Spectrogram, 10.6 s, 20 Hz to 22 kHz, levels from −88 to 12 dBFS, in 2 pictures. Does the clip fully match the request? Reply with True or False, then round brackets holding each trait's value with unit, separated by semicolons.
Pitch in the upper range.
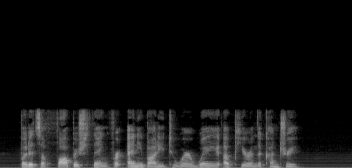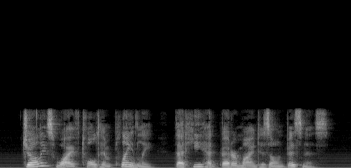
False (170 Hz)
